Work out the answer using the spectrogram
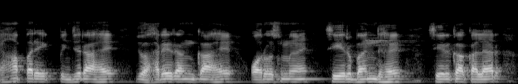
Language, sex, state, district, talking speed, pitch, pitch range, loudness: Hindi, male, Uttar Pradesh, Varanasi, 220 wpm, 125 Hz, 120-130 Hz, -19 LUFS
